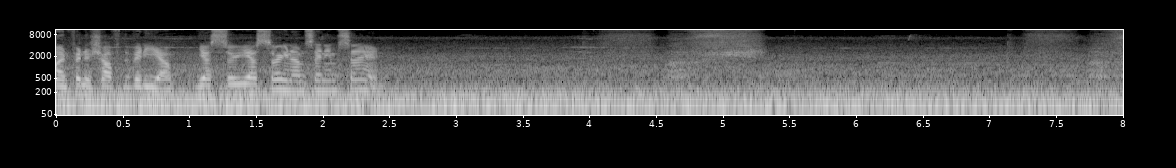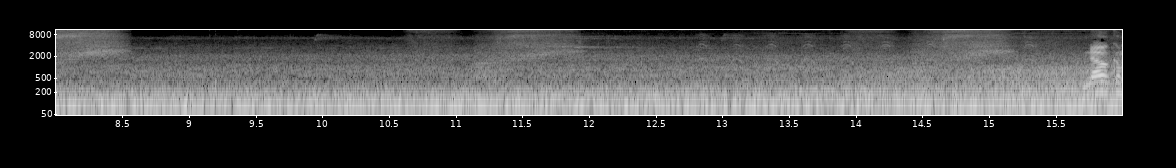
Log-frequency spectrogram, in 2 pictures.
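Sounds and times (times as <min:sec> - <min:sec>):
wind rumble on microphone: 0:12.0 - 0:16.0.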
